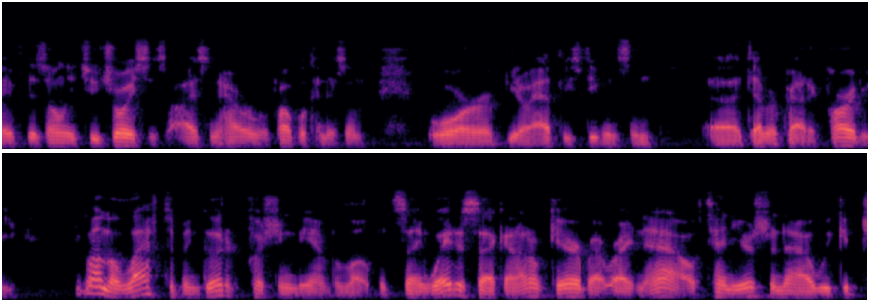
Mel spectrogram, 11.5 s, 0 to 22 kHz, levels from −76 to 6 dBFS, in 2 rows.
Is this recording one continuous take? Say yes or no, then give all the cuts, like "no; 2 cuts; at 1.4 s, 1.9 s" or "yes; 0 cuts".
yes; 0 cuts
